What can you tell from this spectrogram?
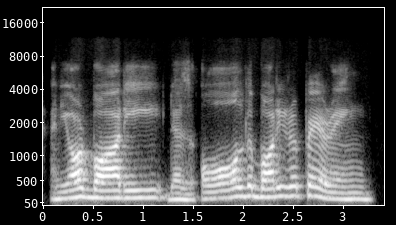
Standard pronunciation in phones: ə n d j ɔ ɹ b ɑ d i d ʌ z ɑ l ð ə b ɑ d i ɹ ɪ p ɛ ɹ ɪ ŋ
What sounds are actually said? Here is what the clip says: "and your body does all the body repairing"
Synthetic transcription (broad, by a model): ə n d j ɔ ɹ b ɑ d i d ʌ z ɑ l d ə b ɑ d i ɹ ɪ p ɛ ɹ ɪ ŋ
